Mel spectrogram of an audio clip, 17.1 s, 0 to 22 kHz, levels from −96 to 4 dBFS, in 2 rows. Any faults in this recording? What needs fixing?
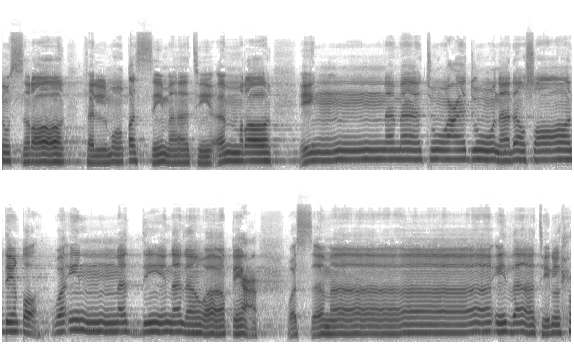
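Nothing here needs fixing, since there are no faults to point to and the audio can be left as it is.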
